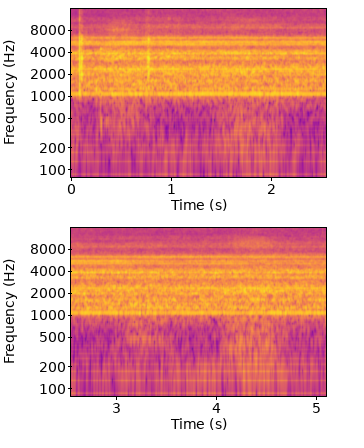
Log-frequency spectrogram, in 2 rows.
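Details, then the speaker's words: OQO Model 2 ultra-compact PC (2007, not the SSD version) running Notepad. Its spinning hard drive makes a constant soft whir with a thin high whine. The weak CPU is always working hard, so the machine is noisy. "you guys might hear how noisy this computer is um cuz it has a rotating hard drive and uh the CPU isn't very powerful. It's pretty much always working hard."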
